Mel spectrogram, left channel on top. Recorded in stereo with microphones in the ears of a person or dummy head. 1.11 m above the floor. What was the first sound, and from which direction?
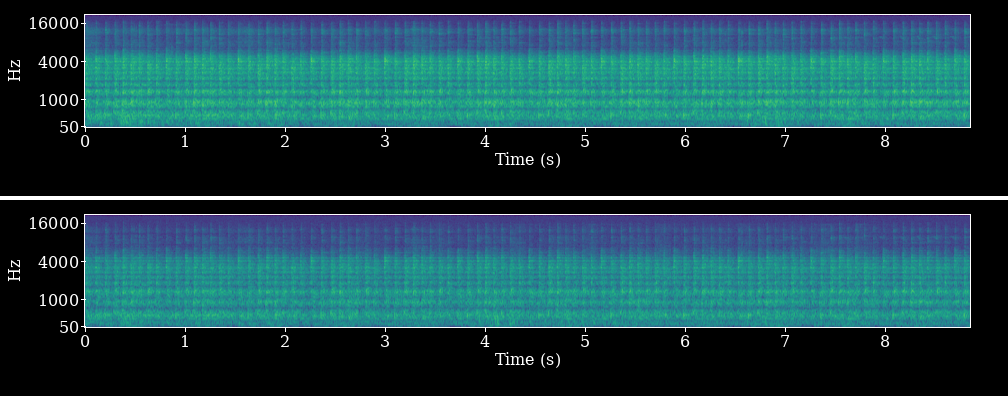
An engine running, 40° left (ahead or behind).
